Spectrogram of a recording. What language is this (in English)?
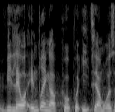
Danish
